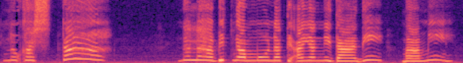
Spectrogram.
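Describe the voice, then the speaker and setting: A curious, innocent young child , voiced by a woman, in an Ilocano radio drama. The voice is extremely high and bright, with a childlike, questioning delivery. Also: steady tone, slow pace, exaggerated voice. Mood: curious, wistful.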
